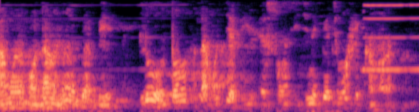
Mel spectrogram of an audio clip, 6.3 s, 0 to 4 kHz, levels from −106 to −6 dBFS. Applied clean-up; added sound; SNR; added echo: classical method WPE with log-MMSE.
